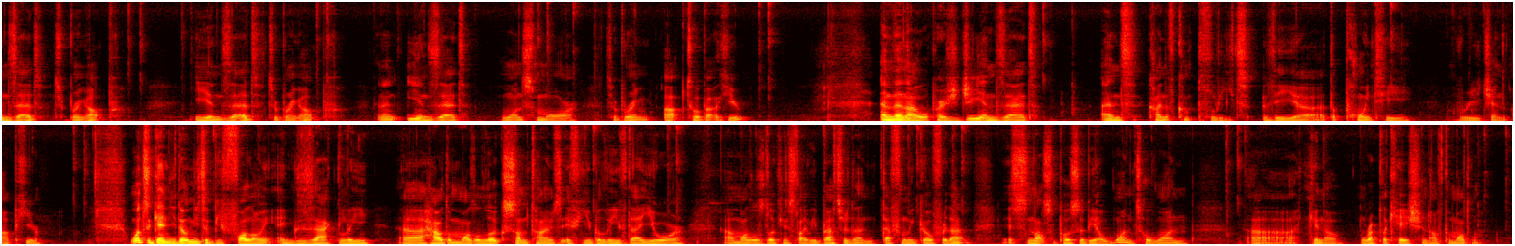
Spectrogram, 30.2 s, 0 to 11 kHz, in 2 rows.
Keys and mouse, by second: 1.9 e, 3.8 e, 6.8 1, 8.8 g, 10.0 shift+middle click, 10.7-13.8 middle drag, 13.8 click, 13.9-21.0 middle drag, 14.5 g, 21.1 middle click, 21.8 shift+click, 21.9-23.5 middle drag, 22.5 g, 24.3 click, 24.7 shift+click, 25.4 g, 27.5-30.2 drag, 29.1 2.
